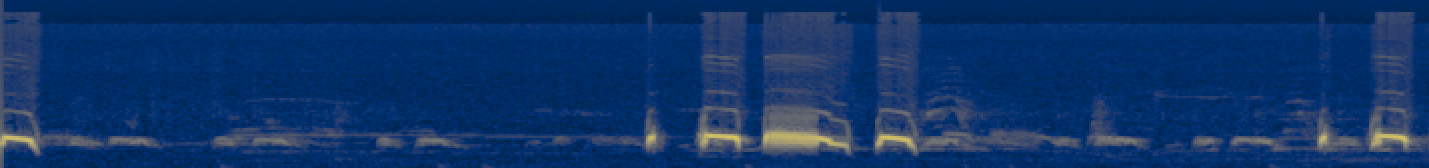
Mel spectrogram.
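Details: Spotted dove (Spilopelia chinensis), challenge coo: provoking rival males to fight.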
